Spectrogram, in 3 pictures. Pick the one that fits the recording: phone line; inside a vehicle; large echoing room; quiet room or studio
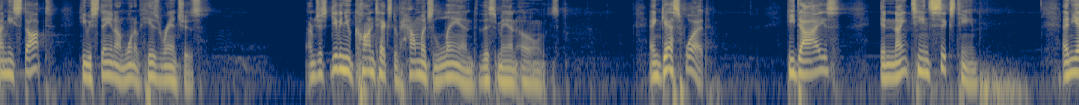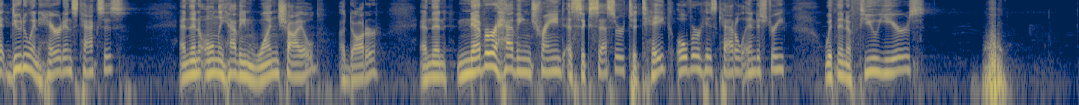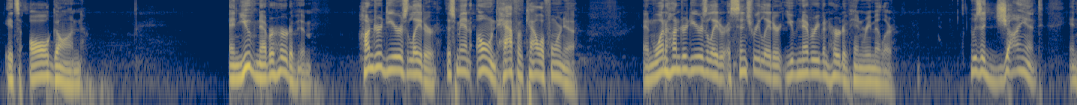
large echoing room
